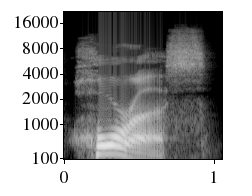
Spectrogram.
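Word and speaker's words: Horace: moday Irene crawl second chance sealed Horus silver pronounced Horus rhymes with chorus John Lewis evolution and the yellow jackets greenhouse house.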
